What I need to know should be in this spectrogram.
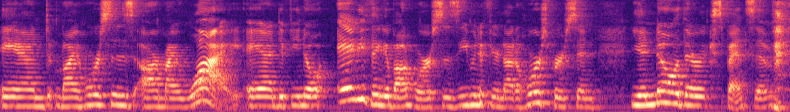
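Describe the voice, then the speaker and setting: With audible room echo, a woman talks at a moderate pace in a medium pitch, using ordinary pitch variation. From Chicago area, US. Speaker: network marketing trainer. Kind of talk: online training presentation. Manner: casual, conversational.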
